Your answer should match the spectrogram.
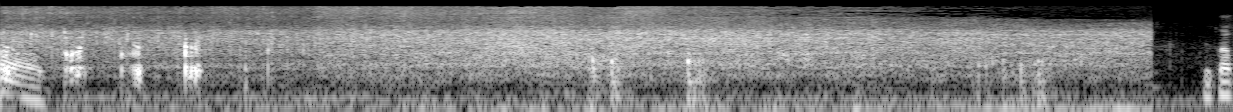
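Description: Chopped chillies, garlic and red onion sizzling steadily in hot oil in a wok, with a few light clicks in the first second; the sizzle cuts off suddenly near the end.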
